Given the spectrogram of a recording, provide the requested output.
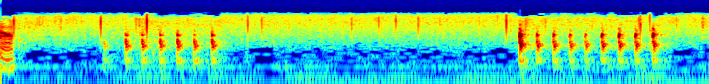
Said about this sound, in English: I'll knock. Oh, the door's open.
